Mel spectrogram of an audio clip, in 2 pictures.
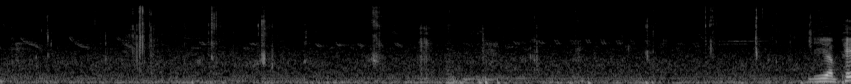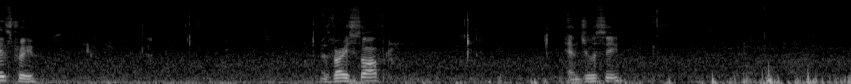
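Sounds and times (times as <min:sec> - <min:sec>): person chewing food: 0:00.0 - 0:08.2, 0:09.2 - 0:10.9, 0:13.1 - 0:14.1
wind rumble on microphone: 0:04.0 - 0:07.1, 0:11.9 - 0:17.0
wet mouth clicks and smacks: 0:13.1 - 0:14.1.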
